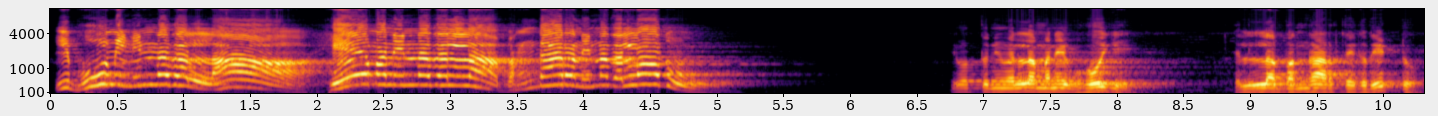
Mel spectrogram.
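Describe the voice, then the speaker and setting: A man's voice: high-pitched, slow pace, long pauses. A man with a North Karnataka Kannada accent, preaching a sermon through folksy stories and rhetorical questions. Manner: animated storytelling with rhetorical questions. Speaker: spiritual preacher. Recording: echoey hall.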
